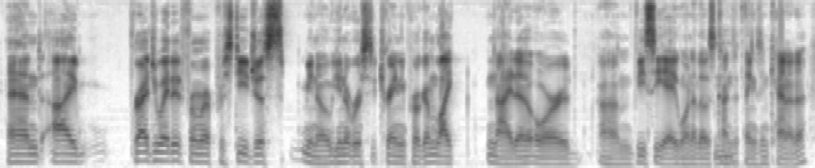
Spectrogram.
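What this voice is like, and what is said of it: Canadian accent. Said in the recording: “my accent is Canadian”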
